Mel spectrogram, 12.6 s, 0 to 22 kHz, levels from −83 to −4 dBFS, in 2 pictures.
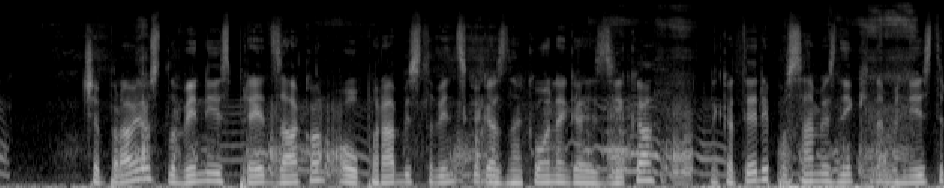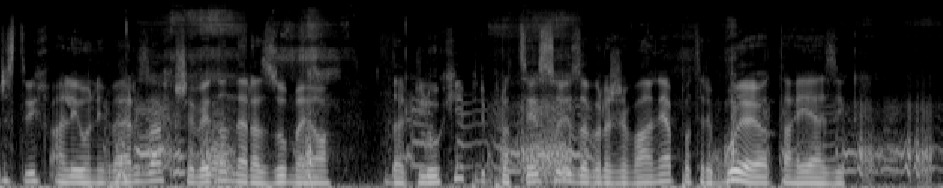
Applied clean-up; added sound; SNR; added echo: none; Dog; 6 dB; none.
